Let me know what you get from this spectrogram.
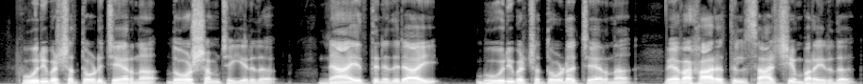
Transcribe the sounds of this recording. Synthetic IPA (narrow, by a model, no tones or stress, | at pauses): puːɾibɐʈʂɐt̪ːo̞ːɽɨt͡ɕe̞ːrnːɐd̪o̞ːʂɐmt͡ɕe̞jːɐɾɐðɨ | njaːjɐt̪ːineðiɾaːji | bʱuːɾibɐʈʂɐt̪ːo̞ːɽɨt͡ɕe̞ːrnːɐʋjeʋɐɦaːɾɐt̪ːilsaːʂjɐmpɐrɐjiɾɐðɨ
